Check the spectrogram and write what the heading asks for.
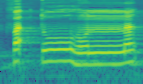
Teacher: حمزہ کے اوپر جب ساکن ہو جزم ہو تو اسے جھٹکے کے ساتھ پڑھتے ہیں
